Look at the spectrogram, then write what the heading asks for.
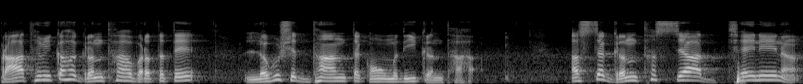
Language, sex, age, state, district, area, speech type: Sanskrit, male, 18-30, Bihar, Gaya, urban, spontaneous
